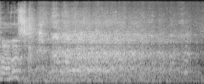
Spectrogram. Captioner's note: audience laughing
